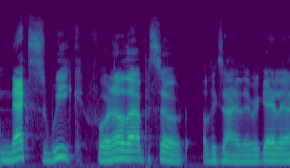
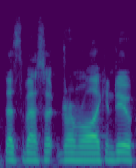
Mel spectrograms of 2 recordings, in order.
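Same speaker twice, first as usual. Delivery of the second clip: usual speaking voice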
